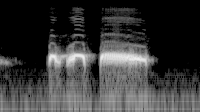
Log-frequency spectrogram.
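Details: Spotted dove coo used to lure wild doves to a decoy: a short two-part note followed by a longer steady, slightly descending coo, all low and mellow, with a clean, quiet background.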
